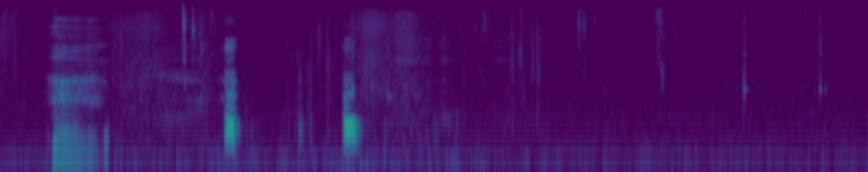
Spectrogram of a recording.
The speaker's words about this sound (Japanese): あなたの目の前に飴があります。ご主人が作った飴です。口の中でゆっくり溶かしながら食べてみて。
